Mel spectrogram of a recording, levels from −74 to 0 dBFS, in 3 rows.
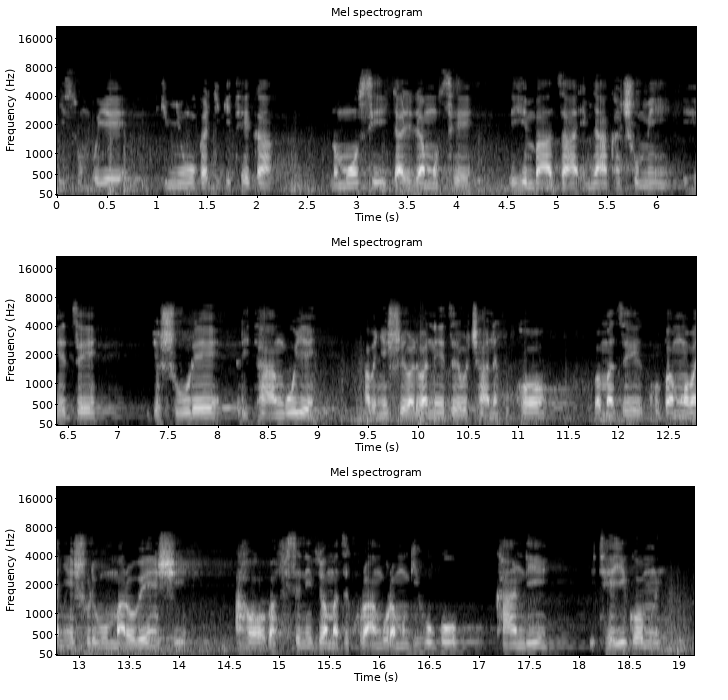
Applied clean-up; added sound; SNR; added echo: none; Thunder; 20 dB; reverberation time 0.8 s.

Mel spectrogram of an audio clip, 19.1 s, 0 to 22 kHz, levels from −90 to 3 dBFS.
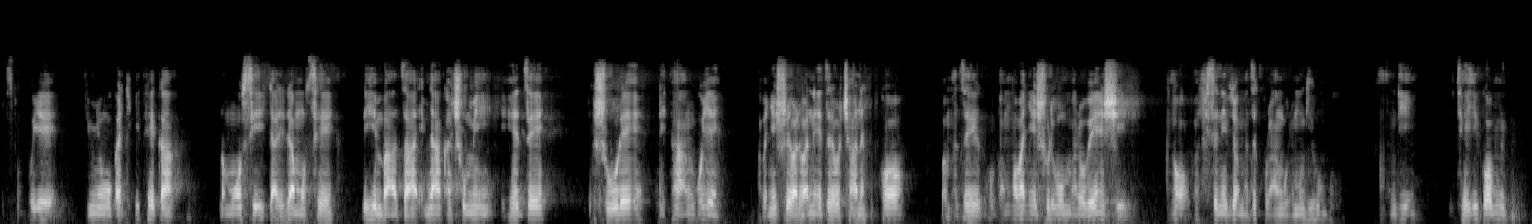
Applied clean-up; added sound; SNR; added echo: neural mask model DeepFilterNet 3.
